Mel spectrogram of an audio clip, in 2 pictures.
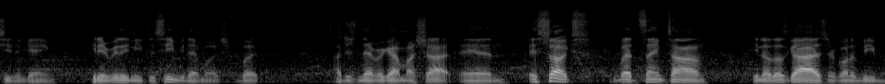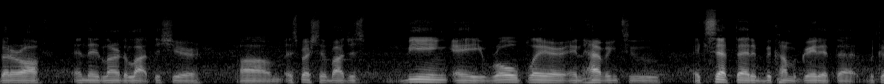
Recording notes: LIVE from Radio Row in Las Vegas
